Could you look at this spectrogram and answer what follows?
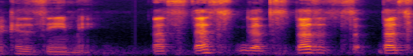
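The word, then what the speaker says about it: cazimi: interesting word um and the word is it's spelled c-a-c-i-m-i it's called a kazimi that's that's that's that's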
